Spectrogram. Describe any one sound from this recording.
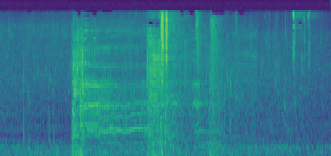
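A heavy metal lever clunks into place.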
